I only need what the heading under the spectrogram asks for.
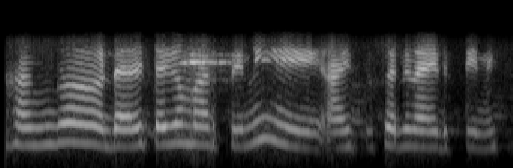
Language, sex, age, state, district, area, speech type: Kannada, female, 18-30, Karnataka, Gadag, rural, conversation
